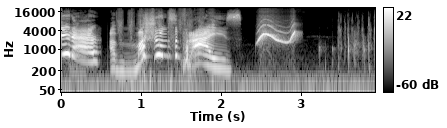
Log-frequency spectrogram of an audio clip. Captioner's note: whistle call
